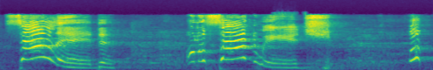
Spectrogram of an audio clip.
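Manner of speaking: high incredulous squeak; mock disbelief. Teasing a crowd member in mock disbelief. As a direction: act scandalized at the answer.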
